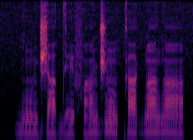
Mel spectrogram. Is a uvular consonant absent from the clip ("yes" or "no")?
yes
